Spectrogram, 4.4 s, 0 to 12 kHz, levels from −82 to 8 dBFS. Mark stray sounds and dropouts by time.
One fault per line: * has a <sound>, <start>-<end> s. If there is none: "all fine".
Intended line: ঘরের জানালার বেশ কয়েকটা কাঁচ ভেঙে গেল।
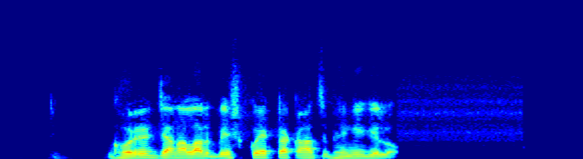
all fine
